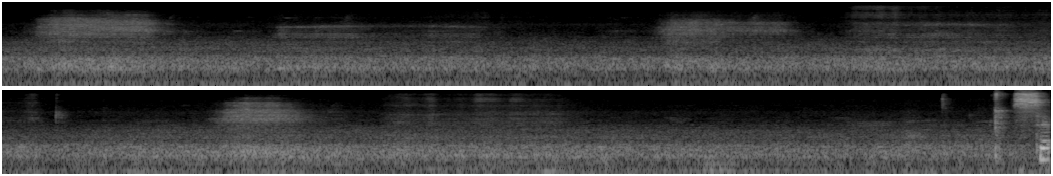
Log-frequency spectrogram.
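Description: Slow, calm yoga breathing: long soft inhales and exhales repeat at an unhurried pace, close and quiet, with several breaths spread across a low background hiss.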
